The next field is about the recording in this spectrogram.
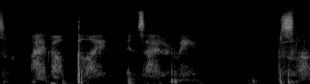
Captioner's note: none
